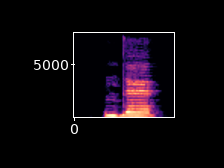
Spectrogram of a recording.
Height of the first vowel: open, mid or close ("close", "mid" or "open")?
mid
